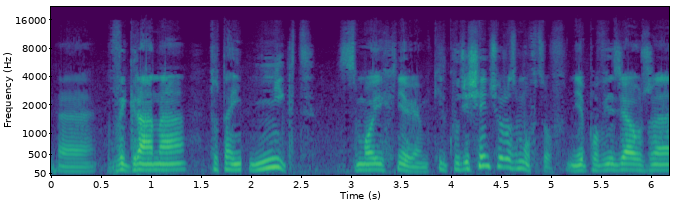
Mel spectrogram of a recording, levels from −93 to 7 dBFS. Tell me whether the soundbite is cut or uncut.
cut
